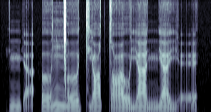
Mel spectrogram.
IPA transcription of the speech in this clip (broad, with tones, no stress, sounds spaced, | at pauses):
nʲ a̰˨˩˦ ʔ ɤ˨˩˦ ŋ͡ǀ ɤ˩˧˩ tʲ ɔ˨˦ tˤ ɤ˩˧˩ o̯ j a˥˩ nʲ a˥˩ j ɛ̰˨˩˦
